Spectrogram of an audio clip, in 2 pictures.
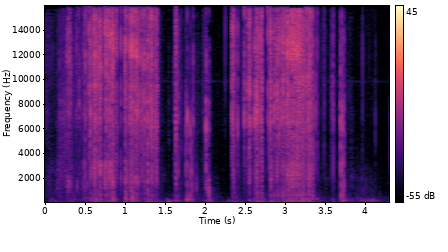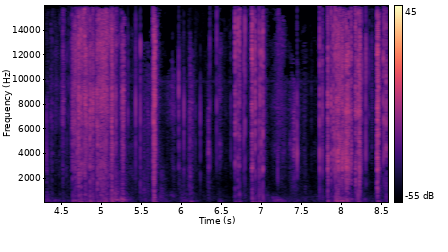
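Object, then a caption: Nylon hook-and-loop tape strip. Long nails peel and pull apart the strip of a blue nylon hook-and-loop (velcro) tape roll. Bright, crackly ripping bursts come in uneven stretches, some long and some short, with quiet gaps between them. The sound is almost entirely high and hissy, with very little low end.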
